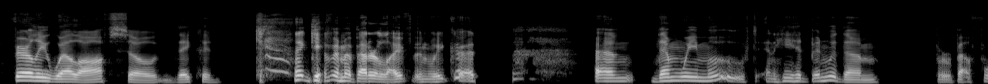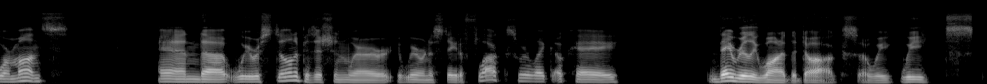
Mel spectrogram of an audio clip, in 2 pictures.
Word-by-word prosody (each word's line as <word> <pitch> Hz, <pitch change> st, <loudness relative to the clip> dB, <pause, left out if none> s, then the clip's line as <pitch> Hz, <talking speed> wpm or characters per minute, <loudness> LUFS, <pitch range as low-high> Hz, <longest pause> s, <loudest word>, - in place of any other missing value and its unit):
fairly 180 Hz, -3 st, +8 dB
well 125 Hz, -4 st, +5 dB
off 110 Hz, +5 st, +4 dB
so 100 Hz, 0 st, -1 dB
they 110 Hz, +3 st, -2 dB
could 105 Hz, -3 st, -8 dB, 0.9 s
give 195 Hz, -, +5 dB
him 180 Hz, -3 st, +5 dB
a 160 Hz, -, +5 dB
better 140 Hz, -2 st, +7 dB
life 125 Hz, +3 st, +2 dB
than 120 Hz, +1 st, -5 dB
we 125 Hz, +3 st, -1 dB
could. 315 Hz, -, 0 dB, 1.2 s
And 150 Hz, 0 st, +2 dB, 0.2 s
then 165 Hz, +5 st, +2 dB
we 175 Hz, -2 st, +3 dB
moved, 205 Hz, -, -3 dB
and 140 Hz, -2 st, -10 dB
he 150 Hz, +4 st, -5 dB
had 140 Hz, -5 st, -4 dB
been 150 Hz, +5 st, -3 dB
with 185 Hz, -7 st, 0 dB
them 110 Hz, -1 st, -3 dB, 0.5 s
for -, -, -7 dB
about -, -, -5 dB
4 130 Hz, -2 st, -6 dB
months, 150 Hz, -, -5 dB, 0.9 s
and, 125 Hz, -2 st, -3 dB
uh, 115 Hz, 0 st, +2 dB
we 125 Hz, +2 st, -4 dB
were 125 Hz, 0 st, -1 dB
still 165 Hz, +3 st, -6 dB
in 190 Hz, -, -1 dB
a -, -, -2 dB
position 115 Hz, -4 st, -8 dB
where 100 Hz, -1 st, -4 dB
we 110 Hz, +2 st, -7 dB
were 105 Hz, -, -4 dB
in 105 Hz, -, -8 dB
a -, -, -8 dB
state 105 Hz, +2 st, -6 dB
of -, -, -14 dB
flux. -, -, -8 dB
We're, 150 Hz, -1 st, -6 dB
like, 135 Hz, -1 st, -6 dB
"Okay.” 110 Hz, -3 st, -5 dB, 0.9 s
They 155 Hz, +8 st, +4 dB
really 130 Hz, -6 st, +5 dB
wanted 100 Hz, -2 st, 0 dB
the -, -, -7 dB
dog, -, -, -3 dB
so -, -, -13 dB
we 95 Hz, 0 st, -8 dB
we 115 Hz, -2 st, -4 dB, 0.2 s
s -, -, -13 dB
125 Hz, 170 wpm, -22 LUFS, 110-150 Hz, 1.2 s, fairly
